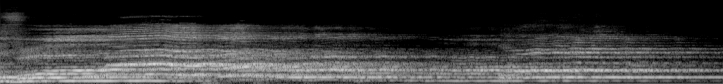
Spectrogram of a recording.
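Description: The final held sung note of an acoustic song, a man's voice over acoustic guitar in DADGAD tuning, shifting once about five seconds in and fading out toward the end.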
